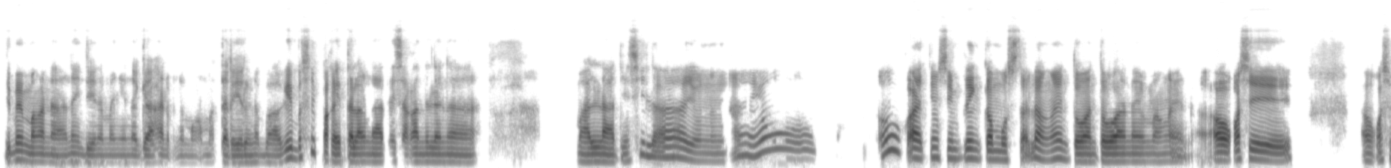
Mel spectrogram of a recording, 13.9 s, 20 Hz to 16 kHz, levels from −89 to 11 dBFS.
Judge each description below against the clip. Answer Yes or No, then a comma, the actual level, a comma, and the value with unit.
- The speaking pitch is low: Yes, low, 120 Hz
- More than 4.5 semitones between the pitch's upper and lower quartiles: Yes, average, 5.1 semitones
